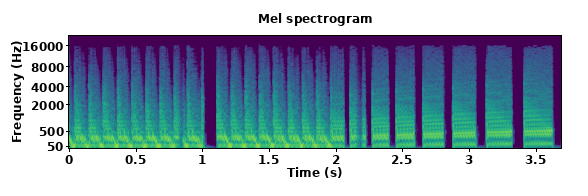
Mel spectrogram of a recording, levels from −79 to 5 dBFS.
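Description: At 0.81 s there is short concealed packet loss. About 40 ms of audio never arrived in time. The receiver filled roughly 34 ms by extending the last sound, then blended back. It is heard as a brief smear or wobble lasting until 0.87 s.

At 2.15 s a burst of packet loss follows. Consecutive packets went missing or came too late. The receiver stretched the preceding sound for about 46 ms, fading it as the gap lengthened. This gives a held buzz or fading hiss before the audio resumes at 2.21 s, with about 40 ms gone.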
